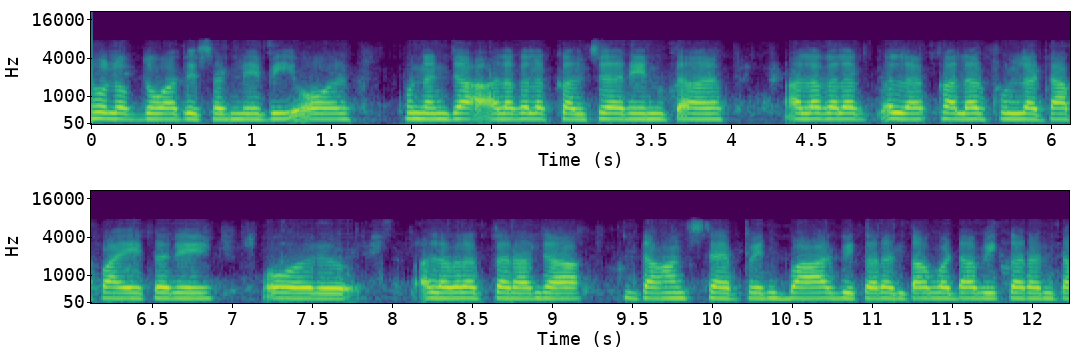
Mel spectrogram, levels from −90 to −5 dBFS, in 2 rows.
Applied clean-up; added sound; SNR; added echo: neural separator model SepFormer DNS4.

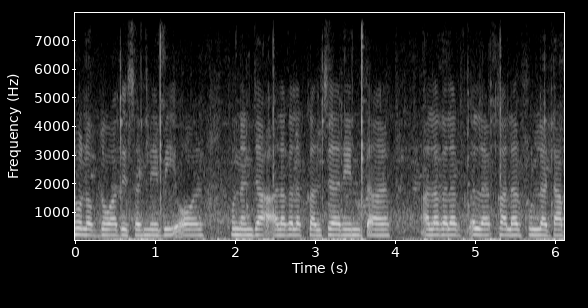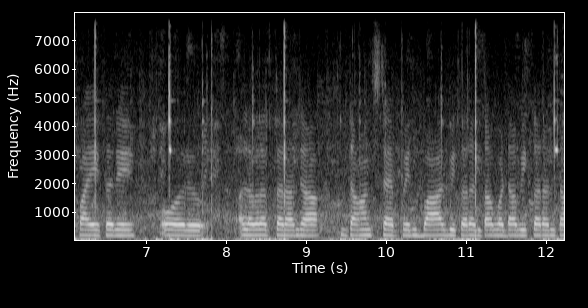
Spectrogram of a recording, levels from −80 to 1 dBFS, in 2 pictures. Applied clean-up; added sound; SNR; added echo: none; Mechanisms; 8 dB; none.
